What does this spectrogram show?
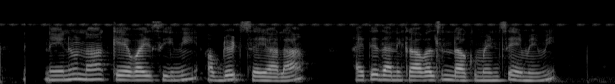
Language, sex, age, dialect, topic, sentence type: Telugu, female, 18-24, Southern, banking, question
